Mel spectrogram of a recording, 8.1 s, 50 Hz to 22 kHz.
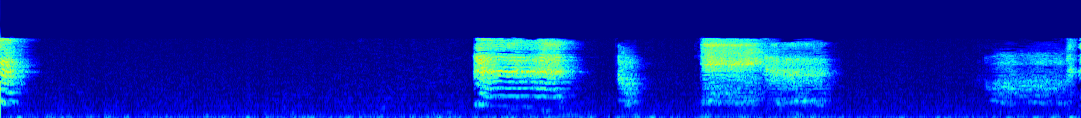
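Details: A caged monk parakeet in October 2023 sings children's songs it remembers, such as San Tokki and Ppo Ppo Ppo. Long, harsh, buzzy syllables come between quiet gaps, and a softer phrase trails off at the end.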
